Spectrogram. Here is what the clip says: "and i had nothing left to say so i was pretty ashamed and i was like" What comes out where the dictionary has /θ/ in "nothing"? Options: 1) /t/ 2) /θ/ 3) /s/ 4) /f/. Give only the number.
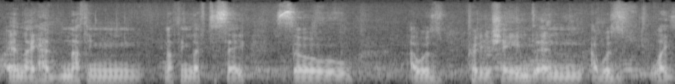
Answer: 2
